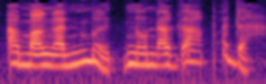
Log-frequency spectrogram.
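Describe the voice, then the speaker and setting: A woman's voice: mid-range voice, moderate pace, a bit bright, natural voice. A woman playing a homely, fussing older mother in an audio drama. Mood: fussing, concerned.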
